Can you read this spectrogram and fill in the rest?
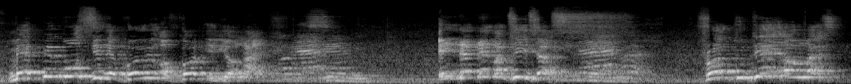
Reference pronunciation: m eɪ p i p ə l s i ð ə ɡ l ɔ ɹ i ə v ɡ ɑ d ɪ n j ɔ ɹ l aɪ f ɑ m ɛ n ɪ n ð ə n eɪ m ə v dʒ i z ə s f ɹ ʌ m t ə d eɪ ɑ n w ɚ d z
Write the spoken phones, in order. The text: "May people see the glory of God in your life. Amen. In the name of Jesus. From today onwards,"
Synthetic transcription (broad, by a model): m eɪ p i p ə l s i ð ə ɡ l ɔ ɹ i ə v ɡ ɑ d ɪ n j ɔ l aɪ f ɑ n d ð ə n eɪ m ə v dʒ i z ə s f ɹ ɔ m t ə d eɪ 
